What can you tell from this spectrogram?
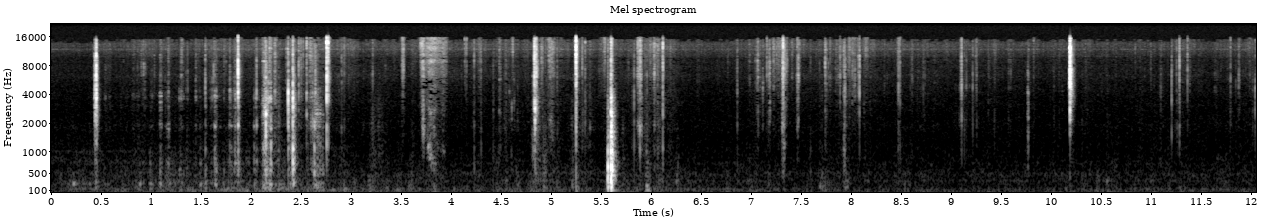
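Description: Quiet handling noises of electrical tape being wrapped around a Tile tracker's small circuit board: scattered light clicks and rustles, with one sharper click about halfway through.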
